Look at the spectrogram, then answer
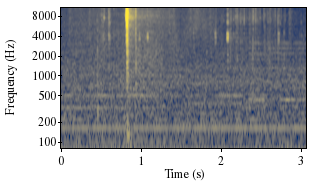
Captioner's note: lighter clicks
